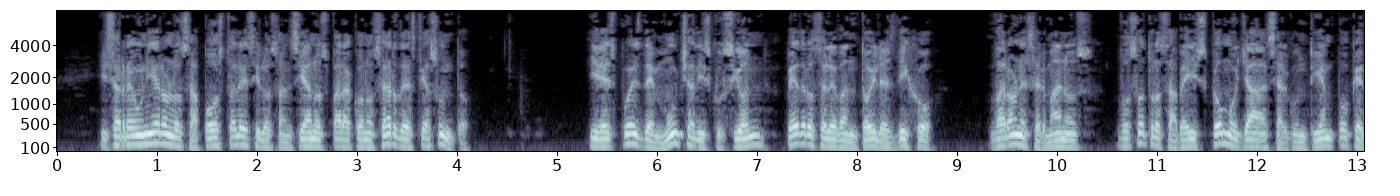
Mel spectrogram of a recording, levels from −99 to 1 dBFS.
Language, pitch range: English, 100-130 Hz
